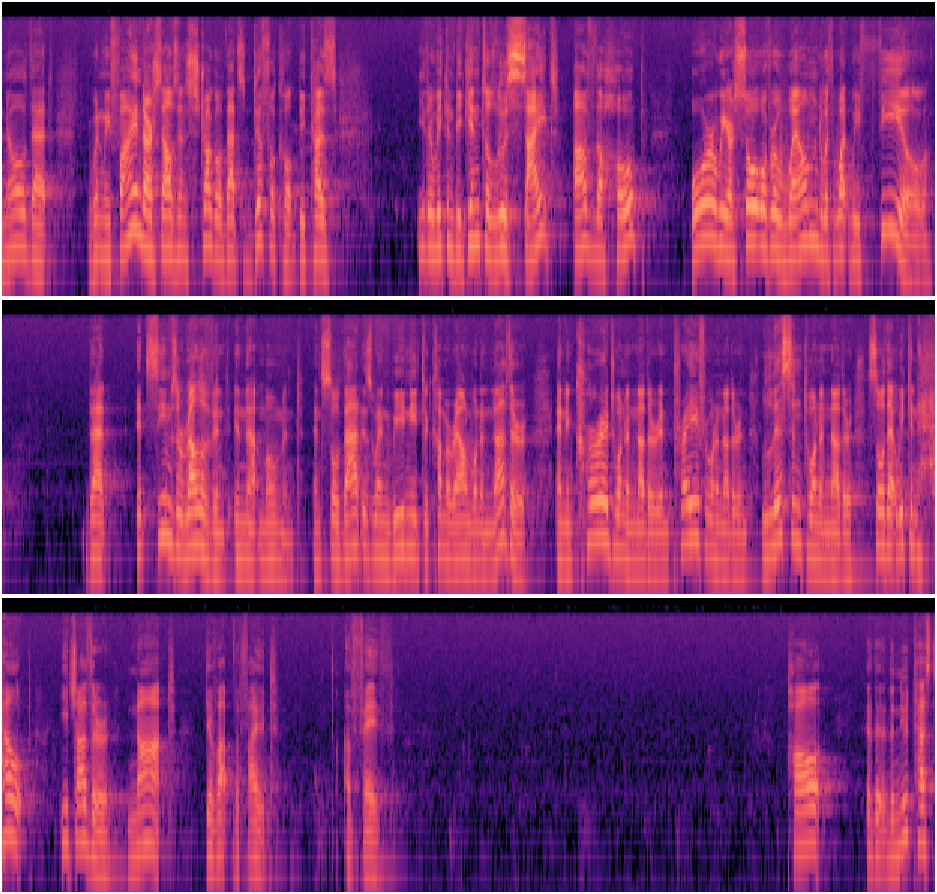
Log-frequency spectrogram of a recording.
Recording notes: preached at Fairview Cornerstone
